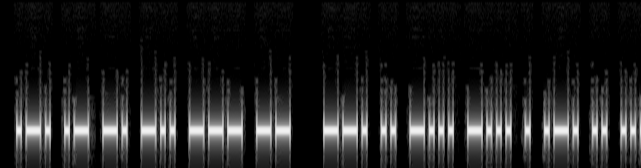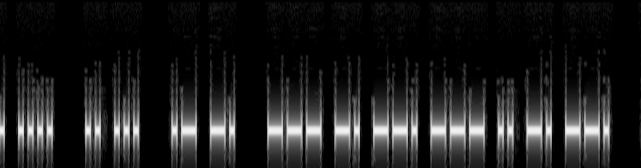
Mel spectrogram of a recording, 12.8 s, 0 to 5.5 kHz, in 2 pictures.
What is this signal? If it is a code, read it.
Morse code, heard as a keyed tone, about 25 wpm, 600 Hz. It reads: RANDOM GIBBERISH IS AN ONGOING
